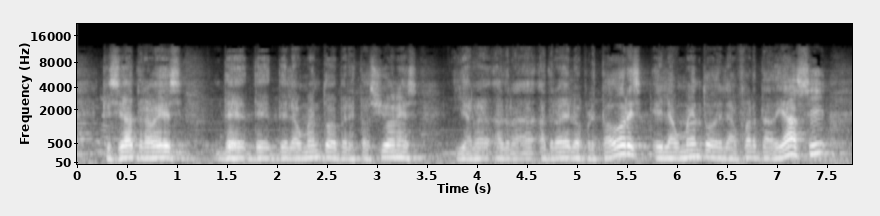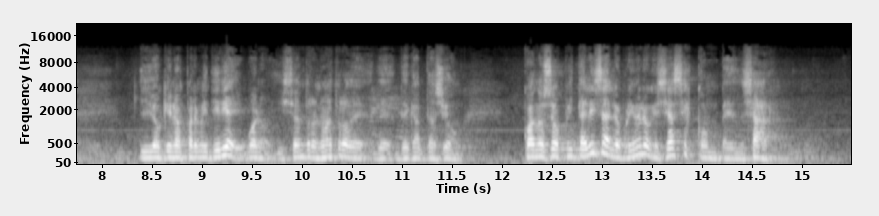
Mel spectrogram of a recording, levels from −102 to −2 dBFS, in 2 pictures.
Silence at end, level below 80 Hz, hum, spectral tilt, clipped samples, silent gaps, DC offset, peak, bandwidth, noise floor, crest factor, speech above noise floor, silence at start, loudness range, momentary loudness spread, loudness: 0.3 s; -42 dBFS; none; -6 dB/octave; under 0.1%; none; under 0.1%; 0 dBFS; 11.5 kHz; -40 dBFS; 18 dB; 24 dB; 0 s; 4 LU; 11 LU; -17 LUFS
